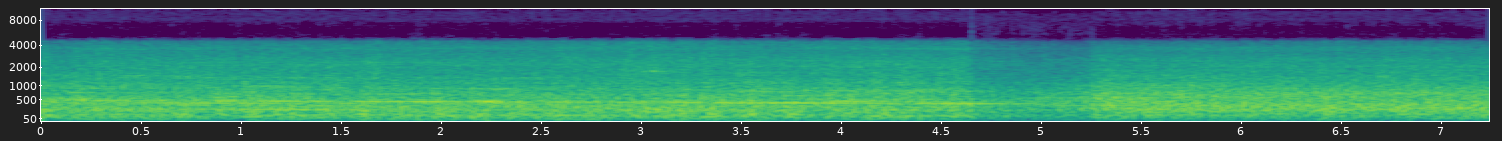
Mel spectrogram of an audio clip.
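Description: Osaka Loop Line electric train running along the track: a steady rumble of wheels on rail with a held whine over it. The whine ends in a short drop in the noise about five seconds in, and then the rumble carries on.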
